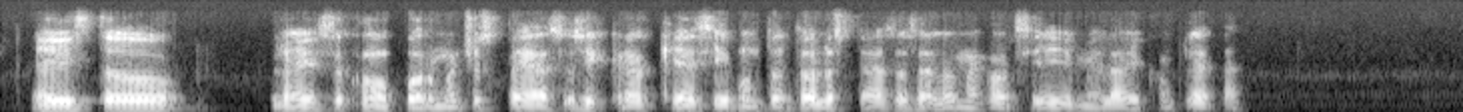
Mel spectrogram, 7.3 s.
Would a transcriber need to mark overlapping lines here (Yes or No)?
No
